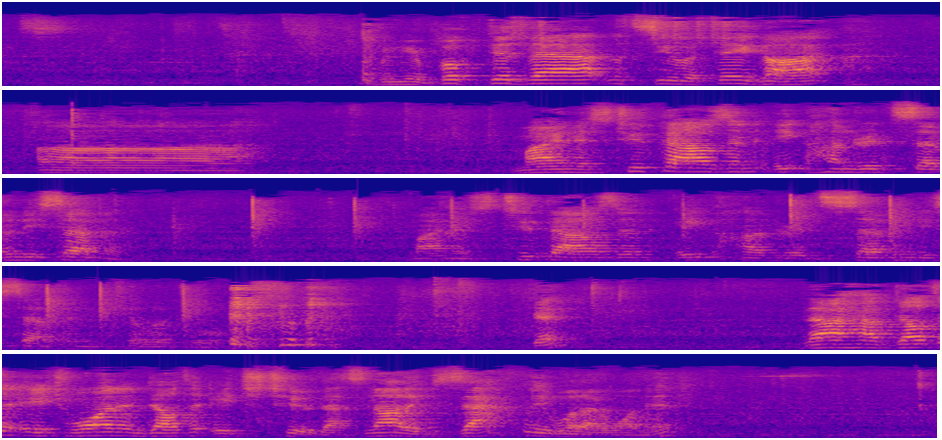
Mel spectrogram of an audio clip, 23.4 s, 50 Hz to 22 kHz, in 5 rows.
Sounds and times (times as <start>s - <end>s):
Speech: 1.8s - 4.3s, 4.9s - 6.0s, 7.2s - 10.0s, 11.4s - 15.4s, 16.7s - 17.0s, 18.1s - 22.2s.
